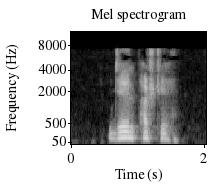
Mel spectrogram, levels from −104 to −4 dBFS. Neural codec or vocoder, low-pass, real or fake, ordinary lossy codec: none; 7.2 kHz; real; AAC, 48 kbps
